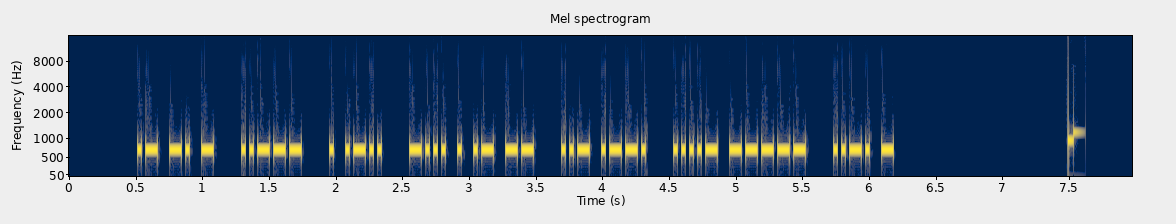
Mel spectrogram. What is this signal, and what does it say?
Morse code, heard as a keyed tone, about 40 wpm, 700 Hz. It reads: ANT 2 EL BEAM UP 40 FT
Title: K1USN SST QSO Practice 40wpm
